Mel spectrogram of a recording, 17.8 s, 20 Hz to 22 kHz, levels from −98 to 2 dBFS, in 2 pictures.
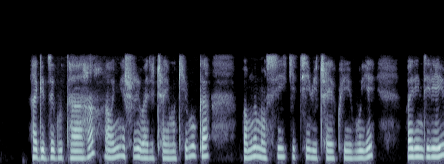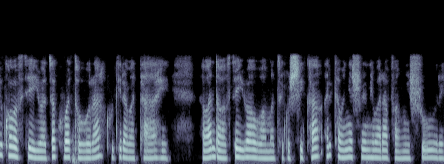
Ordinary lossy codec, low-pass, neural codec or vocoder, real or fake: Opus, 64 kbps; 5.4 kHz; none; real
